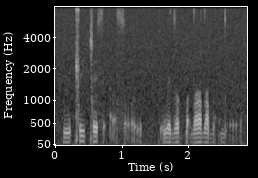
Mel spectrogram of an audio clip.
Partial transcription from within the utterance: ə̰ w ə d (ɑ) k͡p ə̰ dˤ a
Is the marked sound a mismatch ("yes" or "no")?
yes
